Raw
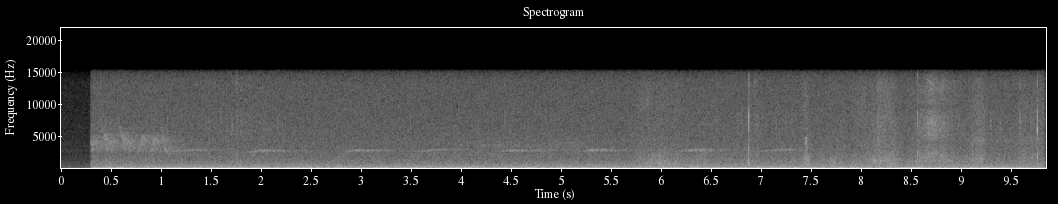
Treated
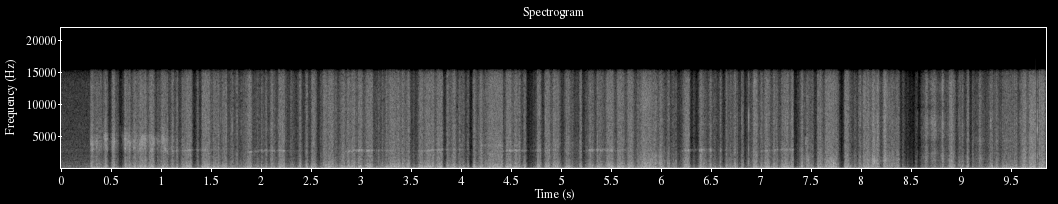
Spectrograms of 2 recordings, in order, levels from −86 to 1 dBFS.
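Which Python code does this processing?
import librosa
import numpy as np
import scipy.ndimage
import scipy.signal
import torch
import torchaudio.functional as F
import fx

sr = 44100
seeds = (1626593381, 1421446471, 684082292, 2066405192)

y = fx.high_shelf(x, sr, hz=5100.0, db=3.5)
y = fx.over_compress(y, sr, threshold_db=-27.0, ratio=-0.5)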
